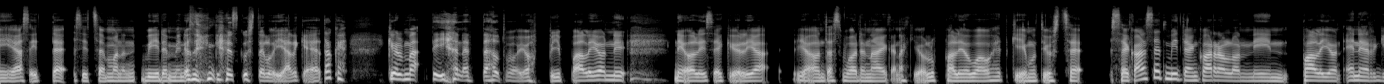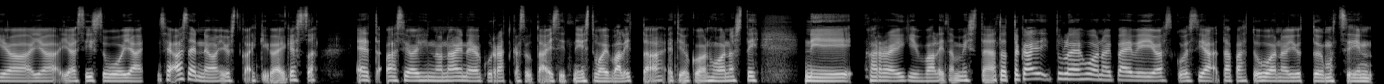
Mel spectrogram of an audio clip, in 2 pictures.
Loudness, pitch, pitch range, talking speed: -17 LUFS, 175 Hz, 165-195 Hz, 190 wpm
